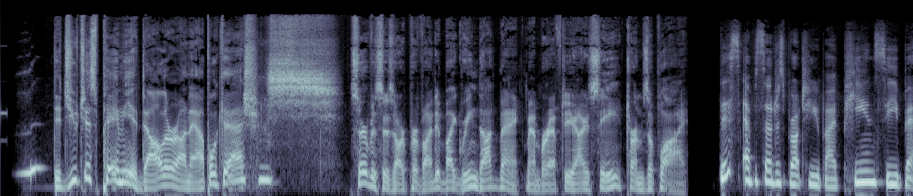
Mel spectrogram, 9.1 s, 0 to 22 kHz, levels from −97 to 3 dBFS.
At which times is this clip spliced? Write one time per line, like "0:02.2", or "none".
0:07.0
